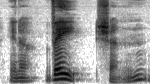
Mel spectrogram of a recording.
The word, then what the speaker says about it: innovation: 우리도 이제 innovation 하는데 강세가 영어에서는 innovation 이렇게 가운데 있습니다.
